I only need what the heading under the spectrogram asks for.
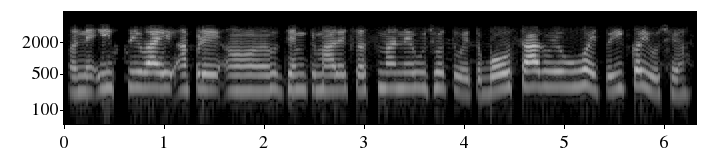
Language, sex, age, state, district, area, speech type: Gujarati, female, 30-45, Gujarat, Rajkot, rural, conversation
